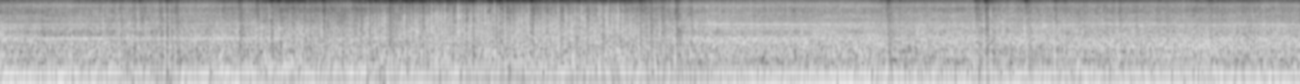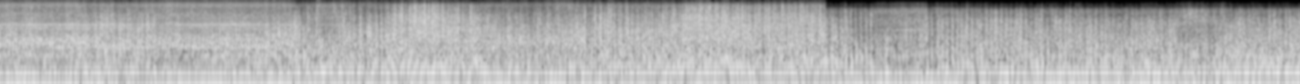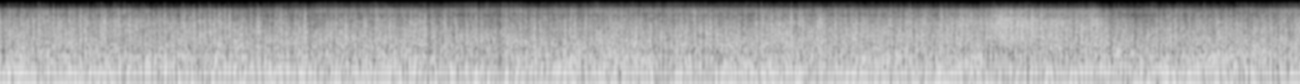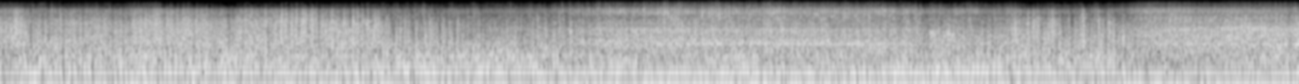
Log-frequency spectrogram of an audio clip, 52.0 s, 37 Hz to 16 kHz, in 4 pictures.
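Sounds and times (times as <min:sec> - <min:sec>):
thin high whine: 0:00.0 - 0:22.9, 0:38.3 - 0:51.9
helicopter rotor noise: 0:00.0 - 0:51.9.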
